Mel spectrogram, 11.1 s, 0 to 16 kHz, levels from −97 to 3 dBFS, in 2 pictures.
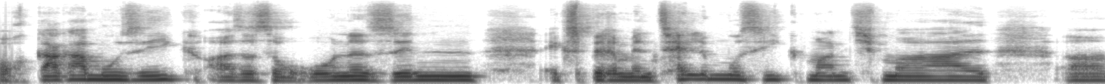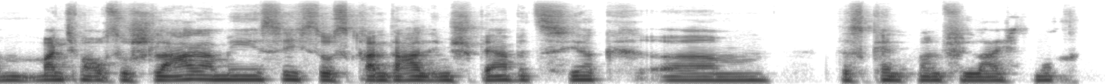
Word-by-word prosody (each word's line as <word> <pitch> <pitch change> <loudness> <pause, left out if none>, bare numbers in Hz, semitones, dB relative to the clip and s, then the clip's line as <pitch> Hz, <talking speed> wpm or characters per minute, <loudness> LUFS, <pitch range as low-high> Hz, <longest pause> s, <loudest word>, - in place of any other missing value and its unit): auch 105 - -7
Gagamusik, 130 0 +2
also 110 0 -4
so 110 0 -4
ohne 120 +2 +3
Sinn, 125 +1 +2 0.3
experimentelle 115 +6 0
Musik 135 -2 -2
manchmal, 120 -2 -1 0.4
ähm, 115 +1 -3
manchmal 130 +1 +2
auch 120 - -1
so 120 - -2
schlagermäßig, 135 +1 +2
so 120 - +3
Skandal 120 0 +4
im 115 - -1
Sperrbezirk, 130 +2 -2
ähm, 115 0 -3 0.3
das - - -5
kennt 120 -2 -3
man 120 0 -1
vielleicht 115 0 -2
noch. 120 0 -7
125 Hz, 130 wpm, -26 LUFS, 115-130 Hz, 0.4 s, Skandal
